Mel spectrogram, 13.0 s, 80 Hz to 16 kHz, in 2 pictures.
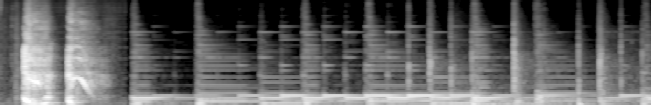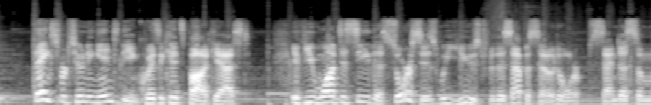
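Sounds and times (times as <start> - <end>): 
person coughing: 0.3 - 1.2
speech: 0.5 - 0.7, 7.0 - 13.0
light bouncy melody of plucked notes: 1.4 - 7.9.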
